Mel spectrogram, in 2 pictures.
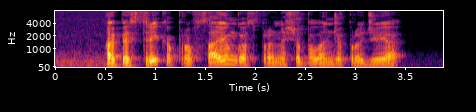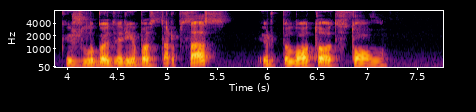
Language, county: Lithuanian, Šiauliai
